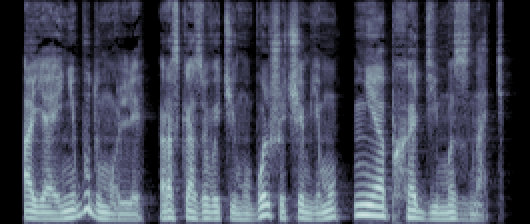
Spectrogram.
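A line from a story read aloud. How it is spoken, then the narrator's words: Plain. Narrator (Russian): сказал Сириус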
